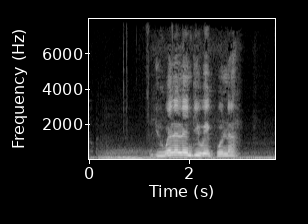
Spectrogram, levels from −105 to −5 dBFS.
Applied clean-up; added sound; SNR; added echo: none; Engine / Car; 14 dB; none.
